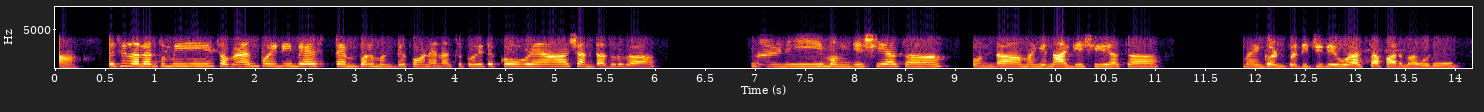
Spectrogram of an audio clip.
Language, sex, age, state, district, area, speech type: Goan Konkani, female, 30-45, Goa, Ponda, rural, conversation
